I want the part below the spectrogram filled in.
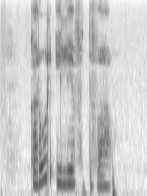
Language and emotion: Russian, sad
